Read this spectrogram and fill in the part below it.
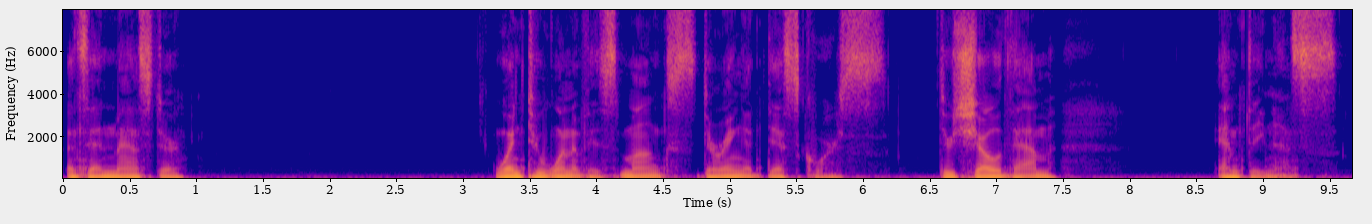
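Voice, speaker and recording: A man teaching meditation in a contemplative spiritual talk, measured and full of rhetorical questions. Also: deep voice, warm tone, no room sound, clean studio sound.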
